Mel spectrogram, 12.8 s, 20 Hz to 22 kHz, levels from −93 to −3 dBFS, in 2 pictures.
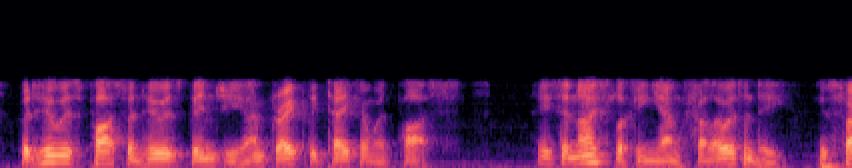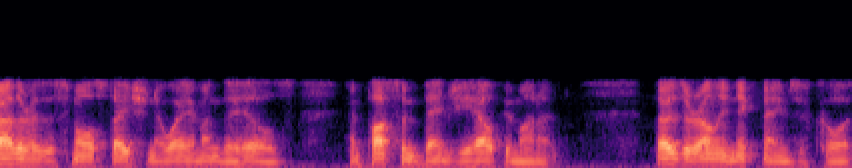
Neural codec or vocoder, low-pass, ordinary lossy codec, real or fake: none; 3.6 kHz; Opus, 32 kbps; real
